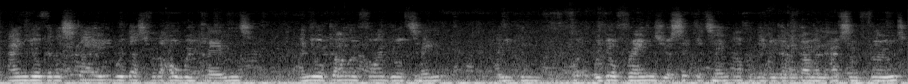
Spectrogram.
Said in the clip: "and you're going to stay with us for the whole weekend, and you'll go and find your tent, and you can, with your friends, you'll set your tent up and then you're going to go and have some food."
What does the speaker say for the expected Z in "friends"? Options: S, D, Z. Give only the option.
Z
